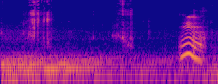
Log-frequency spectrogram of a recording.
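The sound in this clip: Crunchy bites into crispy, curly fried chicken give a couple of crisp crackling crunches, followed near the end by a short voiced murmur.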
